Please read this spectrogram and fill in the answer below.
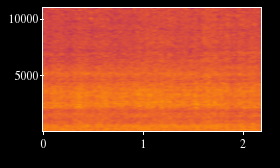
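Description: Sport motorcycle engine running steadily at low revs, held in a high gear to let the overheated engine cool, with wind noise on the microphone.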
